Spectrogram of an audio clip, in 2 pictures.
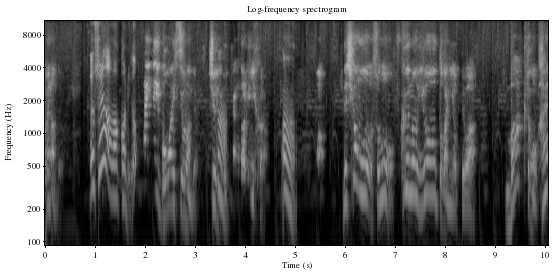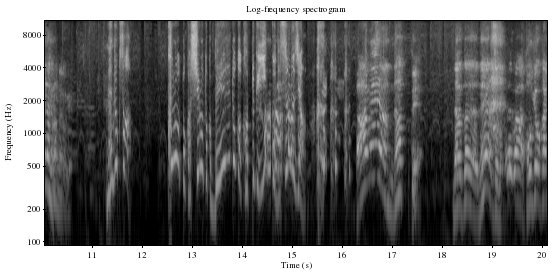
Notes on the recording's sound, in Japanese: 本番組はリモート収録です。収録時環境の影響により、聴き取り辛い部分があります。今週も元気に外出自粛で、リモート収録。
